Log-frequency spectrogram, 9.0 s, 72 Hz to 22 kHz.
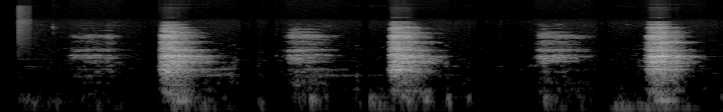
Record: {
  "exhalation_length": "9.0 s",
  "exhalation_amplitude": 2064,
  "exhalation_signal_mean_std_ratio": 0.37,
  "survey_phase": "beta (2021-08-13 to 2022-03-07)",
  "age": "45-64",
  "gender": "Male",
  "wearing_mask": "No",
  "symptom_runny_or_blocked_nose": true,
  "symptom_onset": "12 days",
  "smoker_status": "Never smoked",
  "respiratory_condition_asthma": false,
  "respiratory_condition_other": false,
  "recruitment_source": "REACT",
  "submission_delay": "0 days",
  "covid_test_result": "Negative",
  "covid_test_method": "RT-qPCR",
  "influenza_a_test_result": "Negative",
  "influenza_b_test_result": "Negative"
}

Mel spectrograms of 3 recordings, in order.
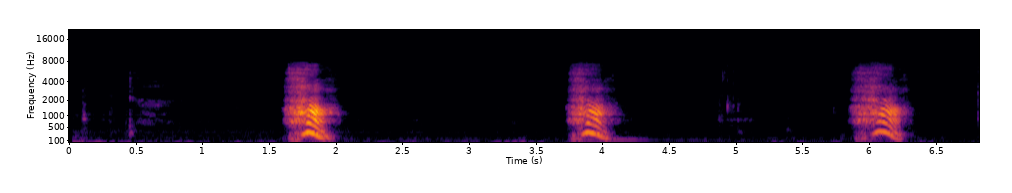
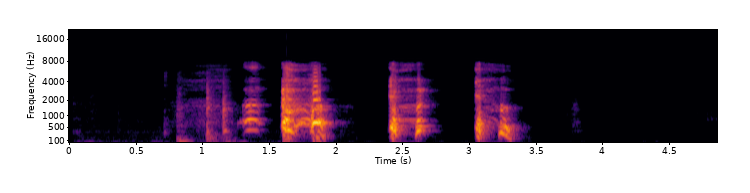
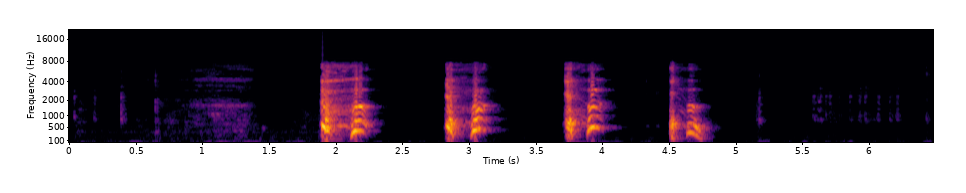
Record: {
  "exhalation_length": "6.8 s",
  "exhalation_amplitude": 32588,
  "exhalation_signal_mean_std_ratio": 0.23,
  "cough_length": "4.9 s",
  "cough_amplitude": 32768,
  "cough_signal_mean_std_ratio": 0.28,
  "three_cough_length": "6.5 s",
  "three_cough_amplitude": 32768,
  "three_cough_signal_mean_std_ratio": 0.26,
  "survey_phase": "beta (2021-08-13 to 2022-03-07)",
  "age": "65+",
  "gender": "Female",
  "wearing_mask": "No",
  "symptom_abdominal_pain": true,
  "symptom_headache": true,
  "smoker_status": "Ex-smoker",
  "respiratory_condition_asthma": false,
  "respiratory_condition_other": false,
  "recruitment_source": "REACT",
  "submission_delay": "1 day",
  "covid_test_result": "Negative",
  "covid_test_method": "RT-qPCR",
  "influenza_a_test_result": "Negative",
  "influenza_b_test_result": "Negative"
}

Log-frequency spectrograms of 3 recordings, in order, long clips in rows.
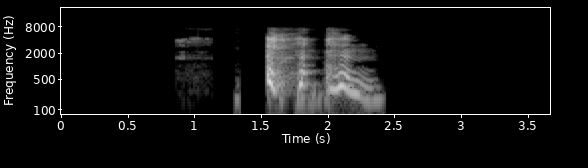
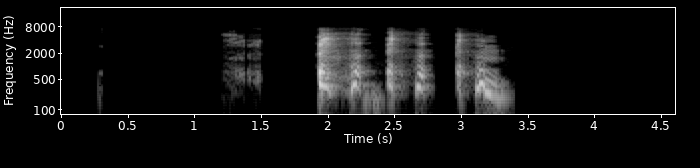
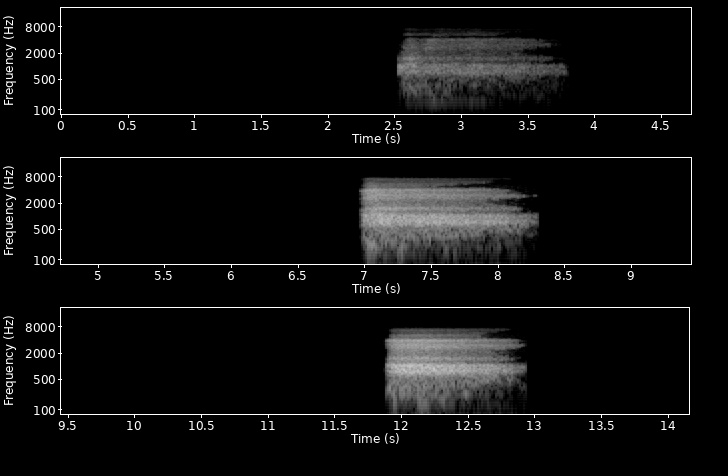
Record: {
  "cough_length": "3.7 s",
  "cough_amplitude": 13072,
  "cough_signal_mean_std_ratio": 0.25,
  "three_cough_length": "4.6 s",
  "three_cough_amplitude": 18819,
  "three_cough_signal_mean_std_ratio": 0.22,
  "exhalation_length": "14.2 s",
  "exhalation_amplitude": 6568,
  "exhalation_signal_mean_std_ratio": 0.3,
  "survey_phase": "beta (2021-08-13 to 2022-03-07)",
  "age": "18-44",
  "gender": "Female",
  "wearing_mask": "No",
  "symptom_sore_throat": true,
  "smoker_status": "Never smoked",
  "respiratory_condition_asthma": false,
  "respiratory_condition_other": false,
  "recruitment_source": "Test and Trace",
  "submission_delay": "2 days",
  "covid_test_result": "Positive",
  "covid_test_method": "RT-qPCR"
}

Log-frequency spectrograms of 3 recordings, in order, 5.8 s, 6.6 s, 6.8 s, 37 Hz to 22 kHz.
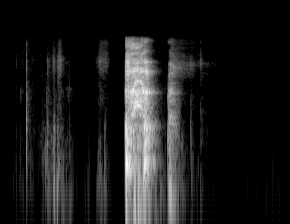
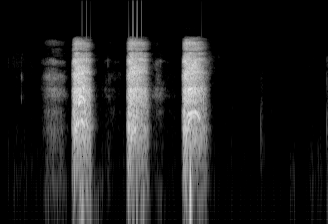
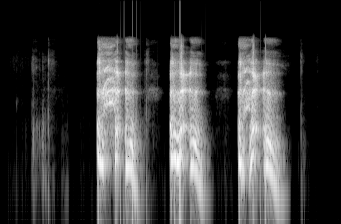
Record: {
  "cough_length": "5.8 s",
  "cough_amplitude": 28304,
  "cough_signal_mean_std_ratio": 0.24,
  "exhalation_length": "6.6 s",
  "exhalation_amplitude": 26554,
  "exhalation_signal_mean_std_ratio": 0.33,
  "three_cough_length": "6.8 s",
  "three_cough_amplitude": 29204,
  "three_cough_signal_mean_std_ratio": 0.45,
  "survey_phase": "beta (2021-08-13 to 2022-03-07)",
  "age": "45-64",
  "gender": "Male",
  "wearing_mask": "No",
  "symptom_none": true,
  "smoker_status": "Ex-smoker",
  "respiratory_condition_asthma": false,
  "respiratory_condition_other": false,
  "recruitment_source": "REACT",
  "submission_delay": "2 days",
  "covid_test_result": "Negative",
  "covid_test_method": "RT-qPCR",
  "influenza_a_test_result": "Negative",
  "influenza_b_test_result": "Negative"
}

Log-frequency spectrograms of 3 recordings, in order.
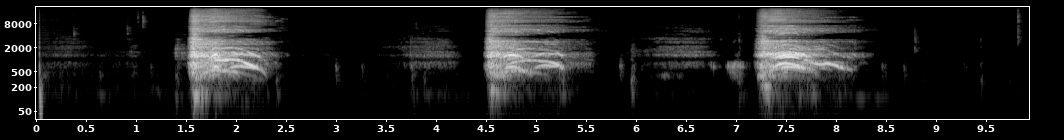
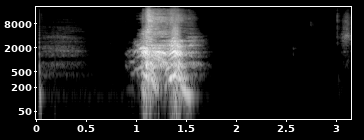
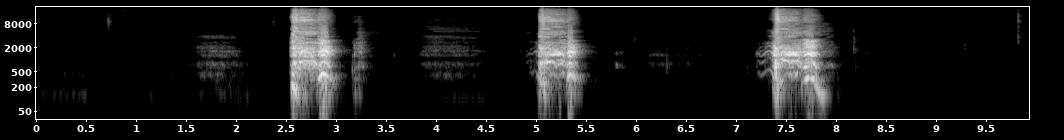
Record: {
  "exhalation_length": "9.9 s",
  "exhalation_amplitude": 32768,
  "exhalation_signal_mean_std_ratio": 0.38,
  "cough_length": "3.2 s",
  "cough_amplitude": 32768,
  "cough_signal_mean_std_ratio": 0.33,
  "three_cough_length": "9.9 s",
  "three_cough_amplitude": 32768,
  "three_cough_signal_mean_std_ratio": 0.29,
  "survey_phase": "beta (2021-08-13 to 2022-03-07)",
  "age": "65+",
  "gender": "Male",
  "wearing_mask": "No",
  "symptom_none": true,
  "smoker_status": "Never smoked",
  "respiratory_condition_asthma": false,
  "respiratory_condition_other": false,
  "recruitment_source": "REACT",
  "submission_delay": "1 day",
  "covid_test_result": "Negative",
  "covid_test_method": "RT-qPCR"
}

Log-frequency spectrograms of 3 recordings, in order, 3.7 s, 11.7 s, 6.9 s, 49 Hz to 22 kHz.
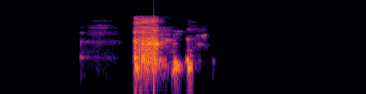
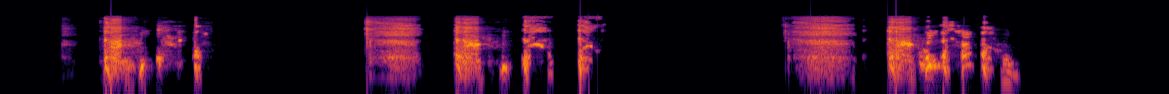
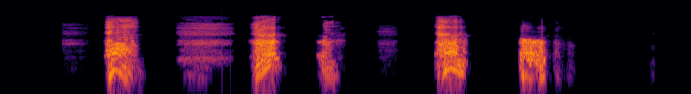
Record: {
  "cough_length": "3.7 s",
  "cough_amplitude": 29111,
  "cough_signal_mean_std_ratio": 0.27,
  "three_cough_length": "11.7 s",
  "three_cough_amplitude": 31435,
  "three_cough_signal_mean_std_ratio": 0.38,
  "exhalation_length": "6.9 s",
  "exhalation_amplitude": 31893,
  "exhalation_signal_mean_std_ratio": 0.34,
  "survey_phase": "beta (2021-08-13 to 2022-03-07)",
  "age": "45-64",
  "gender": "Male",
  "wearing_mask": "No",
  "symptom_cough_any": true,
  "symptom_runny_or_blocked_nose": true,
  "symptom_sore_throat": true,
  "symptom_fatigue": true,
  "symptom_headache": true,
  "symptom_onset": "4 days",
  "smoker_status": "Never smoked",
  "respiratory_condition_asthma": false,
  "respiratory_condition_other": false,
  "recruitment_source": "Test and Trace",
  "submission_delay": "1 day",
  "covid_test_result": "Positive",
  "covid_test_method": "ePCR"
}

